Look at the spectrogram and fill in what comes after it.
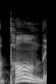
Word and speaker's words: pwned: It's spelled P-W-N-E-D, and it's pronounced pwned.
